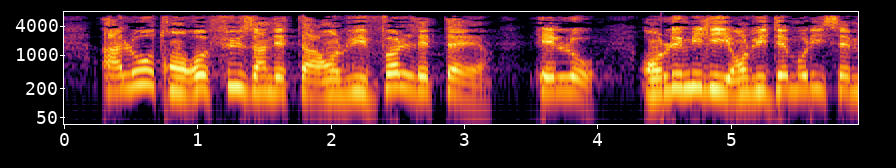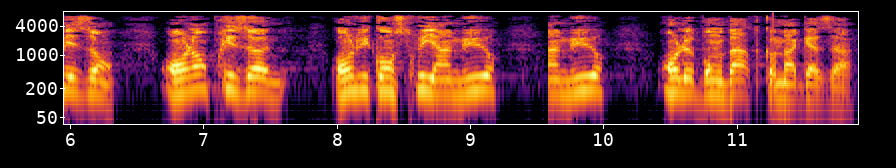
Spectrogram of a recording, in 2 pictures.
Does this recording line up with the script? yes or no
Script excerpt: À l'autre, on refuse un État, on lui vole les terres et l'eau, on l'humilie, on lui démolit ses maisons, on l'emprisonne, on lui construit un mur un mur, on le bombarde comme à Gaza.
yes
